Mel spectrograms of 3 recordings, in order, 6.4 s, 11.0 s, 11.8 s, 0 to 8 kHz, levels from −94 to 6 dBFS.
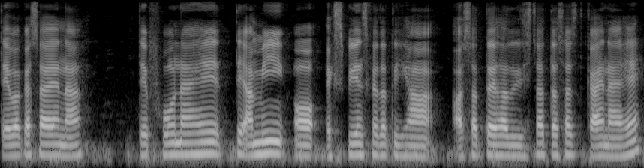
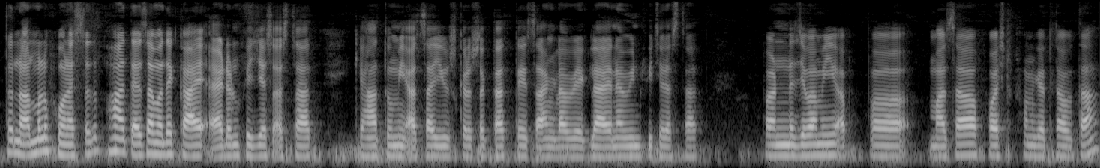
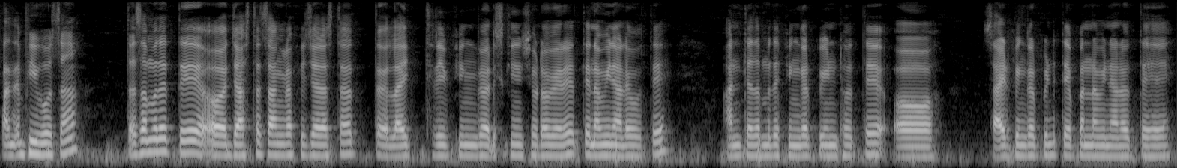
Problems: background sounds at intervals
